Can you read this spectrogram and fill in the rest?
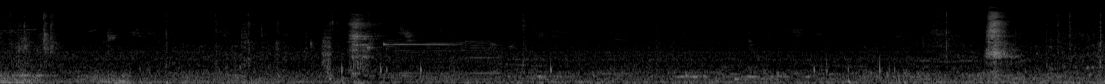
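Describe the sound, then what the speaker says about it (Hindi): Soft pigeon coos sound faintly among quiet outdoor background noise, with a few brief rustles and wing flutters. "वाइट कांटों वाले कबूतर"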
